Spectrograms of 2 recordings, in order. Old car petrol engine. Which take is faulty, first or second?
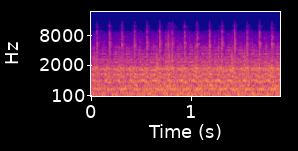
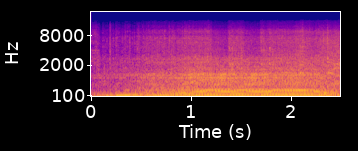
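second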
